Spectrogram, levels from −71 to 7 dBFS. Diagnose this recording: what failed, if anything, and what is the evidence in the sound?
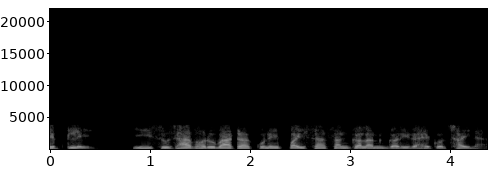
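The whole clip has a buzzy, gravelly roughness over a band that runs only from about 150 Hz to 3.7 kHz, with the codec damage plainly audible. This points to the codec stage: GSM full-rate coding, consistent with its 13 kbps rate. The decoder rebuilds speech from a vocal-tract filter excited by coarse, regularly spaced pulses, keeping only a fraction of the excitation detail. That thin, pulse-driven excitation produces the grainy buzz, and the narrow line band explains the missing top end.

From 2.99 to 3.06 s the speech briefly breaks into a squawking, gargling burst. These are GSM bit errors, a network-stage fault on a degraded radio link. Corrupted bits reached the decoder, so the filter, pitch or gain parameters it used were wrong for that short stretch. The spectrum was bent or the level jumped. The burst lasts roughly 70 ms, which fits a few consecutive 20 ms frames being hit.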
